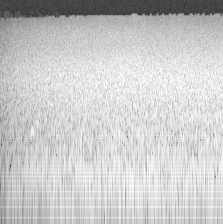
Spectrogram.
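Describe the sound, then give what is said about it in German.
Steady, broad rushing of surf washing onto Muizenberg Beach, southeast of Cape Town, South Africa, on a sunny, warm winter day, swelling slightly in the first half second and then holding a continuous, fairly loud roar with no voices. “Der Strand kilometerlang, das Wasser blau, die Wellen ideal.”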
